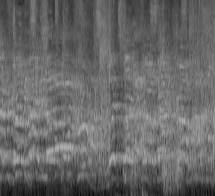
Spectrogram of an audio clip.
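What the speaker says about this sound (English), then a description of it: "And the crowd chanting on Nitro." A wrestling crowd at an independent pro-wrestling show chants in unison: many voices rising and falling together in a loud, sustained roar that fills the hall throughout.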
